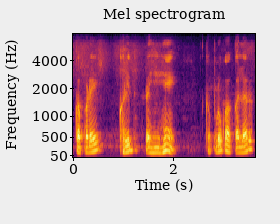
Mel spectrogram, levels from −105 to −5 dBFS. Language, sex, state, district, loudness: Hindi, male, Madhya Pradesh, Dhar, -17 LUFS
